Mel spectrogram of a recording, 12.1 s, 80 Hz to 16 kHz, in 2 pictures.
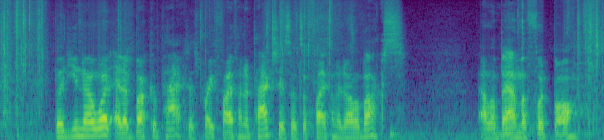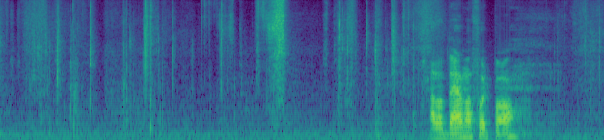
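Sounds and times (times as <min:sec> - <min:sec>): plastic shrink-wrap crinkling: 0:00.0 - 0:03.9, 0:05.6 - 0:10.4.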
